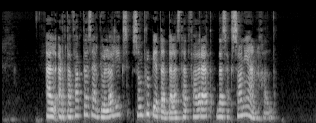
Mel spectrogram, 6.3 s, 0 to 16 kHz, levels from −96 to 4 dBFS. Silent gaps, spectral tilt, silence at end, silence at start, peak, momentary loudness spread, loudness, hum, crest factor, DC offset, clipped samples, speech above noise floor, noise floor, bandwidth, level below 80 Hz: none; -3.5 dB/octave; 0.8 s; 0.9 s; -4 dBFS; 7 LU; -22 LUFS; none; 20 dB; under 0.1%; under 0.1%; 50 dB; -72 dBFS; 12 kHz; -62 dBFS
